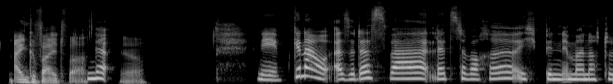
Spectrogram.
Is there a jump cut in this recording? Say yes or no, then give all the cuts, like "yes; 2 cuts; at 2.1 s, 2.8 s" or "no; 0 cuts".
yes; 1 cut; at 1.1 s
